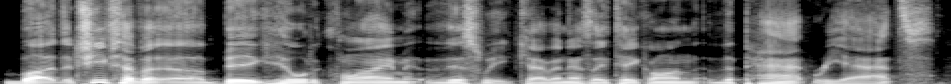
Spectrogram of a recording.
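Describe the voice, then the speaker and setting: A man's voice: deep voice, unhurried. A man in his forties co-hosting a podcast, chatting and teasing about football picks. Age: 40s. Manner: animated, teasing. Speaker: podcast co-host. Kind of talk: casual sports chat.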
